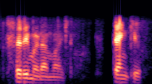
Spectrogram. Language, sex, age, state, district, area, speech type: Kannada, male, 18-30, Karnataka, Tumkur, rural, conversation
